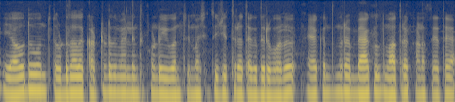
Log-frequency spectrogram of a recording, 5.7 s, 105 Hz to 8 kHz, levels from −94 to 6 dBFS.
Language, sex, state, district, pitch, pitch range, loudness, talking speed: Kannada, male, Karnataka, Raichur, 155 Hz, 150-155 Hz, -18 LUFS, 150 wpm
